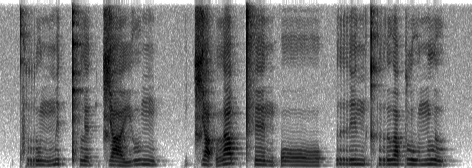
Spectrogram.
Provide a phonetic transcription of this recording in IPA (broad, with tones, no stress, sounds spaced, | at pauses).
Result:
kʰ r u˩˦ n m i˥˩ t̚ pʰ l e˨˩ k̚ t͡ɕ aː˨˩ j ɯ˥˩ ŋ | t͡ɕ a˨˩ ʔ l a˥˩ p̚ tʰ e˨˩ n ʔ oː˨˩ | r i˧ n kʰ r ɯ˦˥ a̯ p l u˦˥ n l ɯ˨˩ k̚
